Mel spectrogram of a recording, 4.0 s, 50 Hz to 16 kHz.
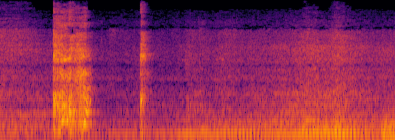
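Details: Two short, sharp coughs from a 6-year-old child with cough attributed to eating too much chocolate candy, during cupping (bekam) treatment; vehicle noise in background.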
